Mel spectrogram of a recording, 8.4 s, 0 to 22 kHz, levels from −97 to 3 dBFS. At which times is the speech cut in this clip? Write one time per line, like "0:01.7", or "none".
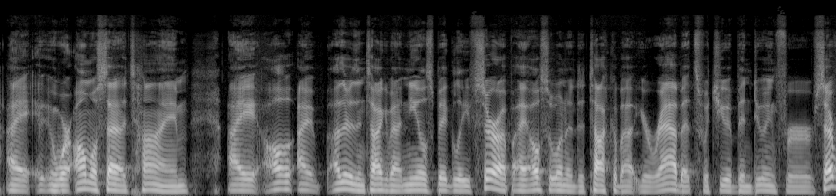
none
